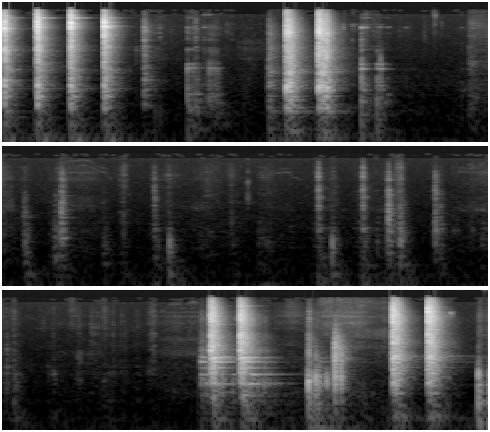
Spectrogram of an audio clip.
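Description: Hammer blows on a flat steel bar, bending over a tab on a steel door-frame section: a quick run of about five strikes, two loud strikes about three seconds in, lighter knocks and handling, then a burst of loud strikes near the end with a brief metallic ring.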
